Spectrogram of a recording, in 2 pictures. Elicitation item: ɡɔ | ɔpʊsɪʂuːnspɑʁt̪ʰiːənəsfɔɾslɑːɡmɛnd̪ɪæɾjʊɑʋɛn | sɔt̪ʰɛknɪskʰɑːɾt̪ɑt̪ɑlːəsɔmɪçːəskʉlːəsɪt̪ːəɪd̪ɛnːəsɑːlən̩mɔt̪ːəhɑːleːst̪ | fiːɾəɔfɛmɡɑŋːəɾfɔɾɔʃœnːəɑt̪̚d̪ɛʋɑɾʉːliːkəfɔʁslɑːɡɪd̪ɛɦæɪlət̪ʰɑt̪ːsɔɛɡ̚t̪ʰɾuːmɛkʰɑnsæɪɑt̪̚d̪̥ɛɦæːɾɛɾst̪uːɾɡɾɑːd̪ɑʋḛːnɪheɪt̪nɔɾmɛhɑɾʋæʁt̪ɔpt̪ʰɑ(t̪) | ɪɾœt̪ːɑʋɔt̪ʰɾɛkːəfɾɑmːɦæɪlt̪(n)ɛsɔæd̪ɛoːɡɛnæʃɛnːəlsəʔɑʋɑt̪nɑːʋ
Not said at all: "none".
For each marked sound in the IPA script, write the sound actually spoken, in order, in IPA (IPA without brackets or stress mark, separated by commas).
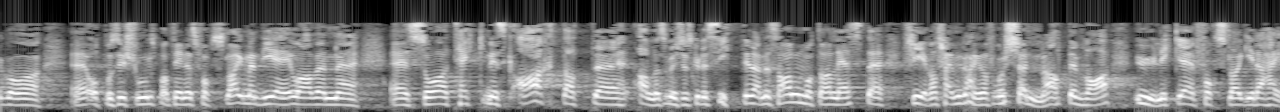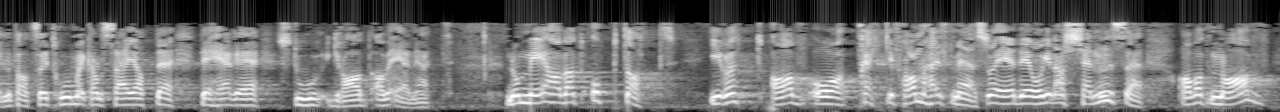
t̪, m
